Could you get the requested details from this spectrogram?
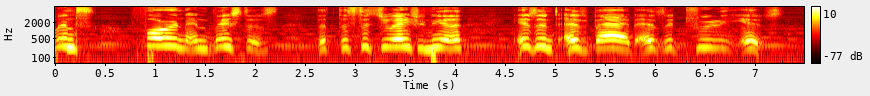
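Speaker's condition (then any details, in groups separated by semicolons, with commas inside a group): Quadriplegic cerebral palsy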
